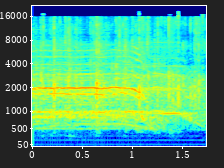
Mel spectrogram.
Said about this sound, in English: How many of you have ever been at one of our baptism services? Am I right when I say that? Can you give those that are a little nervous a sample of your cheering for them?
